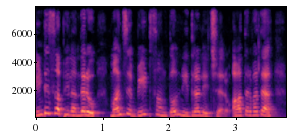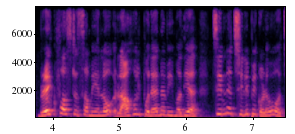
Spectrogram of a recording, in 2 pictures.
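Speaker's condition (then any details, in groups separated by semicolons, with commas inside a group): No condition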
